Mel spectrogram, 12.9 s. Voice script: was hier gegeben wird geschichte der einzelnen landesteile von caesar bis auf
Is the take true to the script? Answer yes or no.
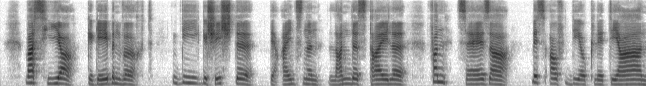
no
